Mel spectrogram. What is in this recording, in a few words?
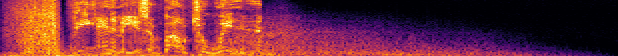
Speech Domination Enemy Close Win, EN GB; World Of Warships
